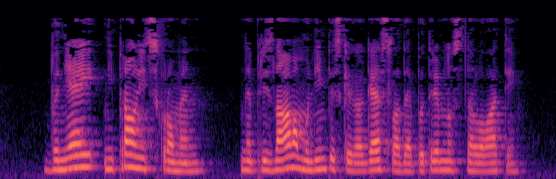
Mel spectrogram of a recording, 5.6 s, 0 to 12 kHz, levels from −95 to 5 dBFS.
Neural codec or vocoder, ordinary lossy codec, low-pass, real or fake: none; MP3, 32 kbps; 10.8 kHz; real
